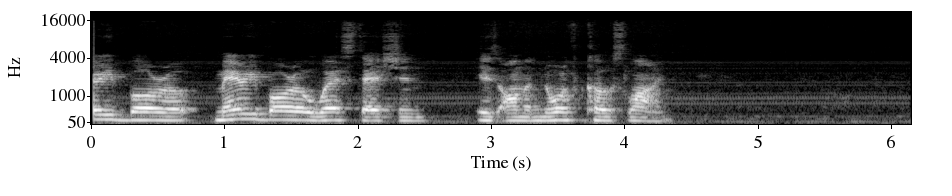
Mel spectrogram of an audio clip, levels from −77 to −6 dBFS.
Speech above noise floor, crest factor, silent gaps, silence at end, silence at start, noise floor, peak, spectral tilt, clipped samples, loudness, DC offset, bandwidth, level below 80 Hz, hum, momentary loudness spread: 33 dB; 14 dB; none; 1.8 s; 0 s; -46 dBFS; -2 dBFS; -8 dB/octave; under 0.1%; -14 LUFS; under 0.1%; 14.5 kHz; -48 dBFS; none; 9 LU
